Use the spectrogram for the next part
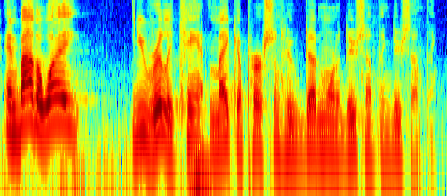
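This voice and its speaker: A man's voice: fairly high pitch, very animated, fast. A man, a preacher leading a parenting seminar in plain-spoken, humorous talk before a live church audience.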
